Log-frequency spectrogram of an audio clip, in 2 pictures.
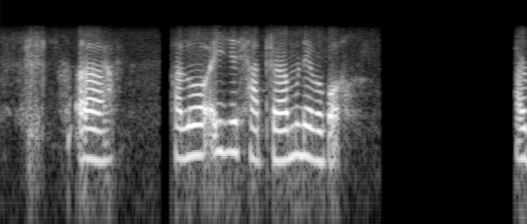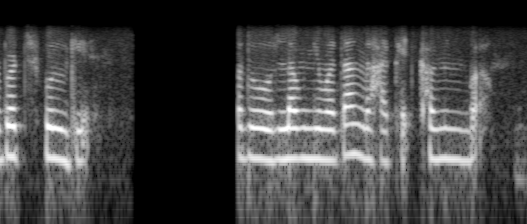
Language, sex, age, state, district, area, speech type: Manipuri, female, 18-30, Manipur, Senapati, rural, conversation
